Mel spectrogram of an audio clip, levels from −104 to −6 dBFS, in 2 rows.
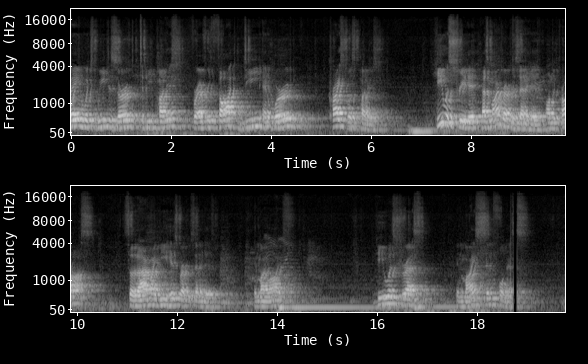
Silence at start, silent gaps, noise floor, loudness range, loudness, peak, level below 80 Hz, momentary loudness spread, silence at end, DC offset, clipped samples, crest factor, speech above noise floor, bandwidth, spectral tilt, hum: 0 s; none; -66 dBFS; 7 LU; -36 LUFS; -18 dBFS; -62 dBFS; 20 LU; 0.6 s; under 0.1%; under 0.1%; 18 dB; 31 dB; 17 kHz; -7 dB/octave; none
